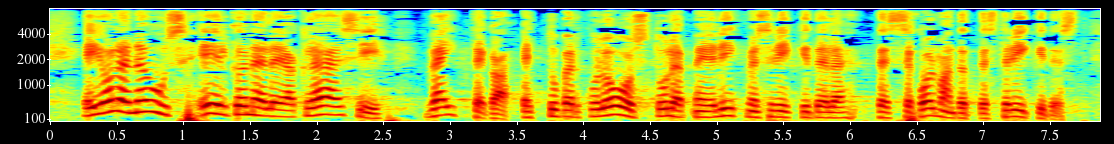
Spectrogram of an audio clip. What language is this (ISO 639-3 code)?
est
